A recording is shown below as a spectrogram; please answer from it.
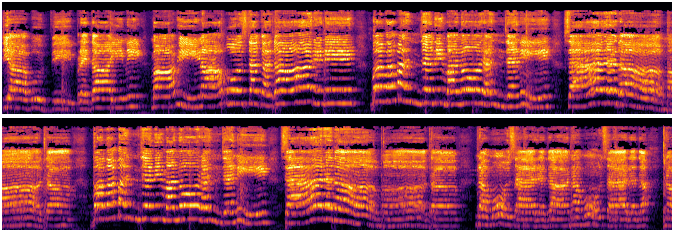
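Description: Two young girls singing a devotional song to Goddess Saraswati in unison, unaccompanied, with ornamented melodic lines that glide and waver between notes. They sing in phrases of a few seconds, with short breaks for breath.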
